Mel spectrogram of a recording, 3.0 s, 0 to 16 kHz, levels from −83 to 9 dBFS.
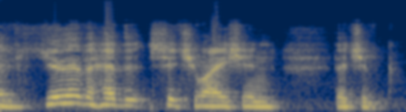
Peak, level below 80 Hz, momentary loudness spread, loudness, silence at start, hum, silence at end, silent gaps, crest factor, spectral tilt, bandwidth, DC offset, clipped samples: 0 dBFS; -52 dBFS; 8 LU; -16 LUFS; 0 s; none; 0.2 s; none; 16 dB; -5.5 dB/octave; 8.6 kHz; under 0.1%; under 0.1%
